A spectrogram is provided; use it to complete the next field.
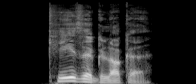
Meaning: cheese cover, cheese dome
- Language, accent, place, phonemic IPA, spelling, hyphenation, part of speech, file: German, Germany, Berlin, /ˈkɛːzəˌɡlɔkə/, Käseglocke, Kä‧se‧glo‧cke, noun, De-Käseglocke.ogg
